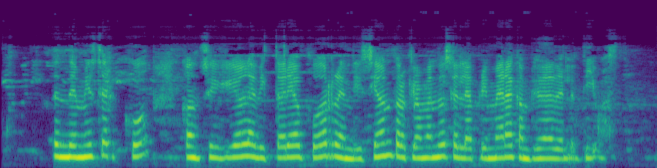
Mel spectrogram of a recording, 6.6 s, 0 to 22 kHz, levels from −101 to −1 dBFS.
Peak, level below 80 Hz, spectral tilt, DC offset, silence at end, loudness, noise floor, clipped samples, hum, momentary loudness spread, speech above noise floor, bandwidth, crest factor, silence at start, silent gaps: -4 dBFS; -68 dBFS; -3.5 dB/octave; under 0.1%; 0.4 s; -18 LUFS; -43 dBFS; under 0.1%; none; 12 LU; 25 dB; 7.8 kHz; 14 dB; 0.05 s; none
